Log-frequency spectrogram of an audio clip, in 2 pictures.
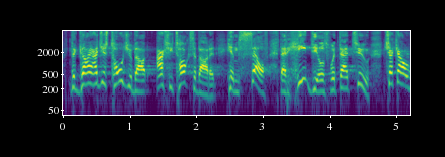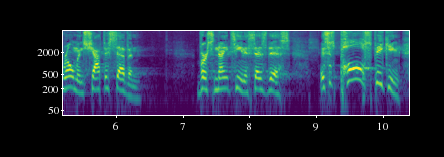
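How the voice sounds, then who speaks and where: A male pastor delivers a casual, conversational sermon in a notably high voice. He is excitable and speaks directly to his listeners, often stumbling and restarting his sentences as he gets carried along. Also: husky. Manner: excitable, talks straight to the congregation with frequent restarts.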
